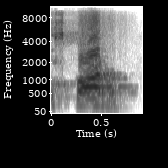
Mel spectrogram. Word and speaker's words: sport: Okay, this that T is silent, right? Last letter consonants in French are silent.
